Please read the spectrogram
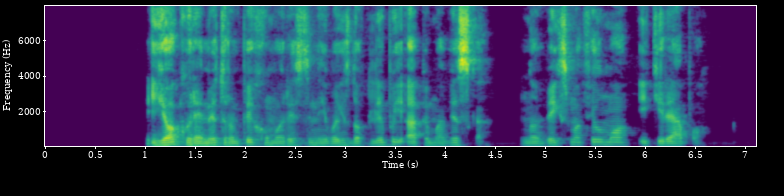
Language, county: Lithuanian, Kaunas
